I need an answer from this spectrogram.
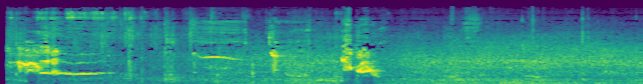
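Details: Malakli, a big-headed dog breed, gives high, wavering whines and yelping calls that slide downward in pitch, with a few short bursts around the middle, over steady background hiss.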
